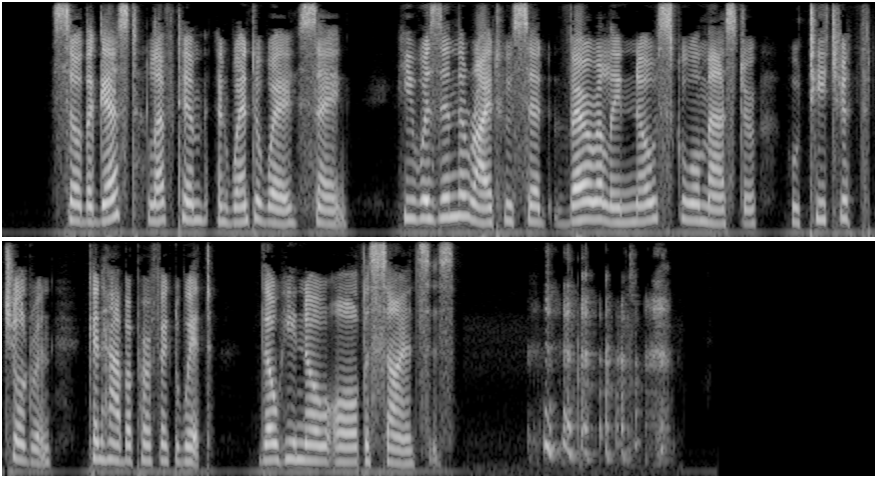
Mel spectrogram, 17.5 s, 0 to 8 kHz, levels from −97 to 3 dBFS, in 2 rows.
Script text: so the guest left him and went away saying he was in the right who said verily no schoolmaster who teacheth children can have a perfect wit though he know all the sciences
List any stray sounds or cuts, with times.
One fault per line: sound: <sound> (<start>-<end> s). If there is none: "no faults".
sound: laugh (14.0-15.5 s)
